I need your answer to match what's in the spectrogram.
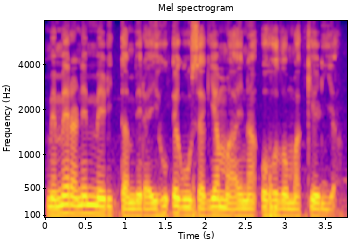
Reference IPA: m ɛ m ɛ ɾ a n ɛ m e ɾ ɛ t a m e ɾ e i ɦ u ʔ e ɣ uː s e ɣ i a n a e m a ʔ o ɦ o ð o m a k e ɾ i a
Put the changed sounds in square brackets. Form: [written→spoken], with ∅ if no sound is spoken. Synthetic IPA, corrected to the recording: m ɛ m ɛ ɾ a n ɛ m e ɾ [ɛ→i] t a m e ɾ [e→a] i ɦ u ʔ e ɣ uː s [e→a] ɣ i a [n→m] a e [m→n] a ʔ o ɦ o ð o m a k e ɾ i a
